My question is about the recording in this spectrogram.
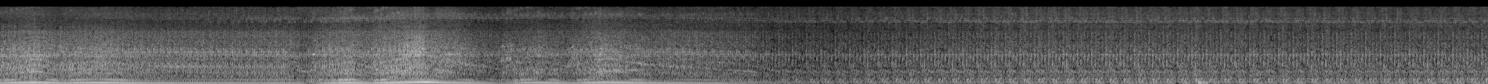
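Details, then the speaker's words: SsangYong Musso diesel, first start after engine rebuild, fuel system possibly still airing: it catches, revs, then settles into a lumpy idle with an uneven beat of about four per second. Misfire detected from a failed number two injector, later replaced. "so she's running mint now it was number two injector that was knackered and I had one in my toolbox so I'll put that in there and it's running nice so that's what I added I had misfied detection on cylinder"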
